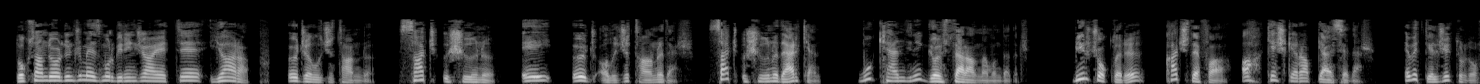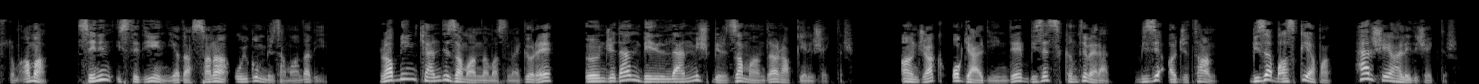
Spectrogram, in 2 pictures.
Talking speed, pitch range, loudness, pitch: 140 wpm, 105-170 Hz, -21 LUFS, 140 Hz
